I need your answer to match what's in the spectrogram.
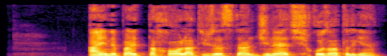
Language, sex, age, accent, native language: Uzbek, male, 35+, Toshkent shahri, Uzbek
